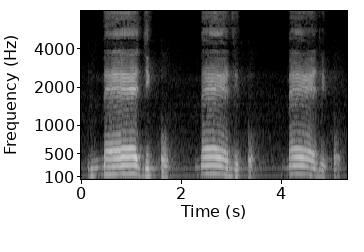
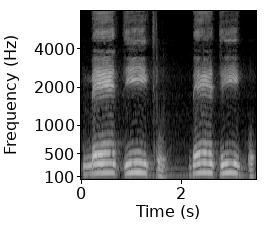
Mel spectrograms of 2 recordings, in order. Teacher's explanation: Eu começo com ela alta e desço, médico. A escada vai descendo. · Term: proparoxítonas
